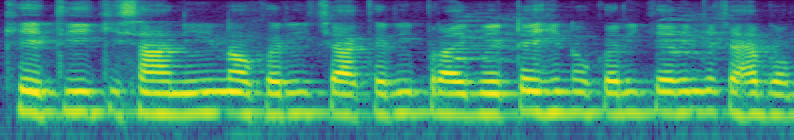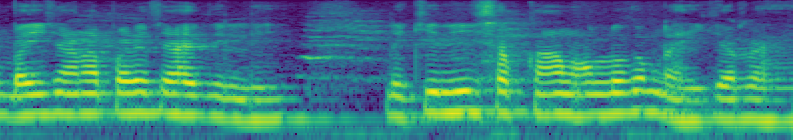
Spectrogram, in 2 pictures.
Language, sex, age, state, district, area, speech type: Hindi, male, 30-45, Uttar Pradesh, Prayagraj, rural, spontaneous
